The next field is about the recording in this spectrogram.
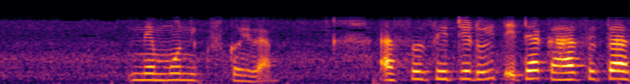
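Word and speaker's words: mnemonics: अच्छी माने हमर एटी एम टा ताको माने साइलेंट रहइबो नेमोनिक्स कहबा एसोसिएटेड विथ एटा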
